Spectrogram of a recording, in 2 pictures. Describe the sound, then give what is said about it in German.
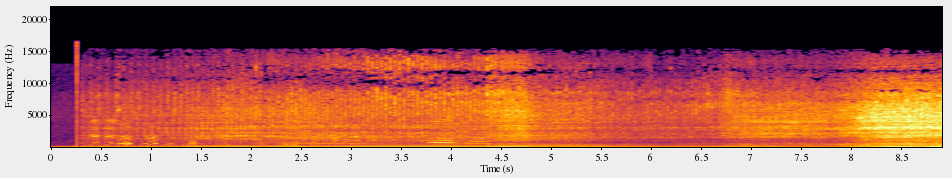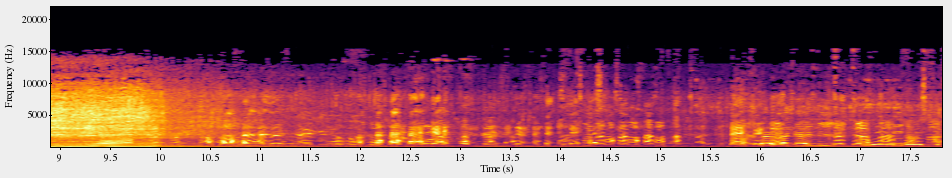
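Quad bikes ride around at a children's event, their engines droning and revving loudly over a steady hum of crowd babble, then giving way to a rougher, crackling run of engine noise with uneven surges. “Vor Ort waren, wie man hört, die Quad-Kinder. Die Quad-Kinder sind ein Netzwerk aus europäischen Quad-Fahrern, die auf Anfrage vorbeikommen, um Kindern ein paar Runden mit auf ihrem Quad zu ermöglichen.”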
